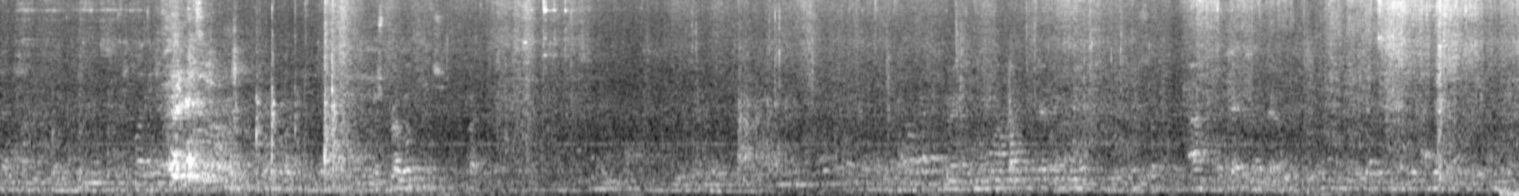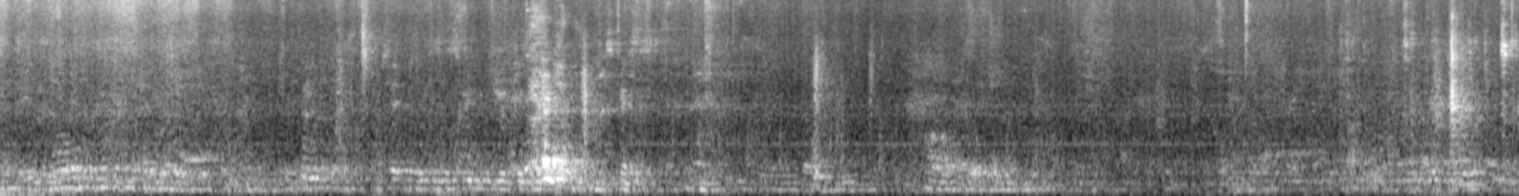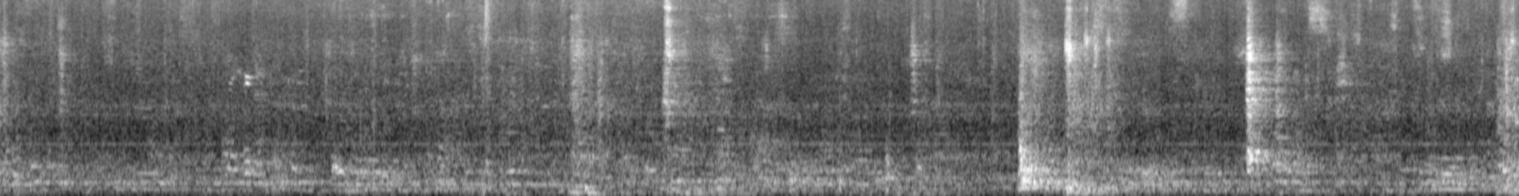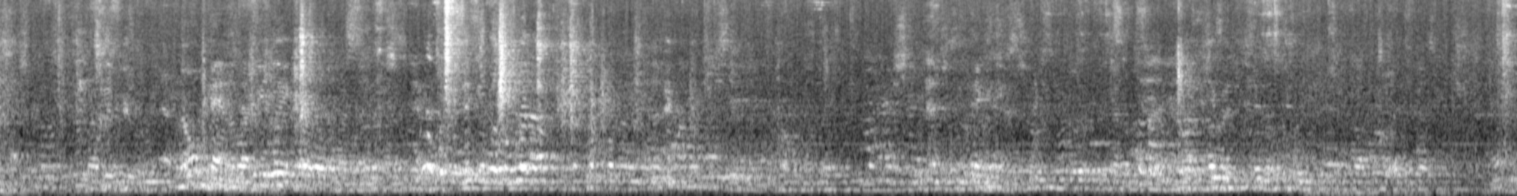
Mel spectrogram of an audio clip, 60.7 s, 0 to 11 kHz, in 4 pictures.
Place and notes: Nossa Senhora do Pópulo, Portugal - Auditório EP2
An Auditorium for classes in ESAD.CR, which is round and has an specific acoustic.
